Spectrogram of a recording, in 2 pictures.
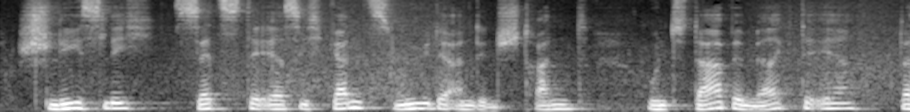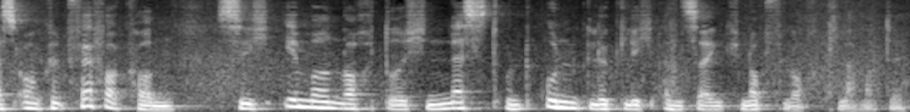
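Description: A man calmly reading a children's storybook aloud as narrator. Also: mid-range voice, slightly rough.

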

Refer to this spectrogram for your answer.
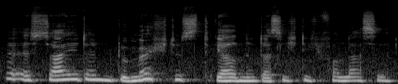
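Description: A man voicing a small, delicate female snowdrop flower, speaking softly and hesitantly in a raised voice. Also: takes it slowly, breathy edge, exaggerated voice. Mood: gentle. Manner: soft, hesitant, high-pitched.

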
